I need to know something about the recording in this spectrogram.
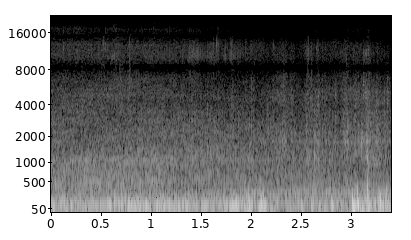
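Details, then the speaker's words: Motorcycle warmed up during pre-MOT checks: low, steady burbling idle under some wind buffeting, no rattles or blowing exhaust leaks; exhaust volume moderate, judged a pass, not over loud; normal idle. "right so the bike's warmed up tell by the noise level speaking normal volume you can hold the conversation yeah I'd say that's passed it's not over loud"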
